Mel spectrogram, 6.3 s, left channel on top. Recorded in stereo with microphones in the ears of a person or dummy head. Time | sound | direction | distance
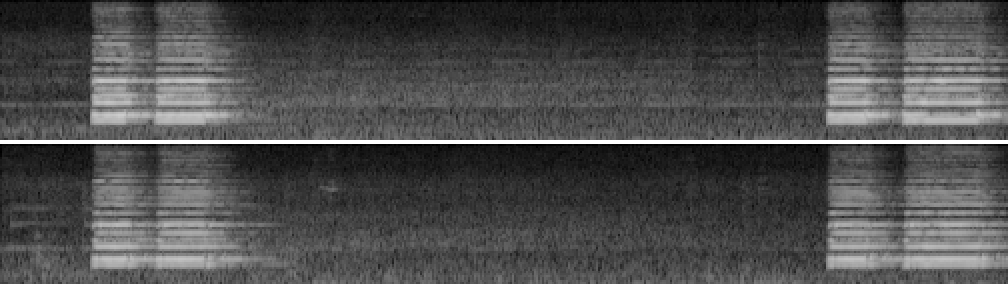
0.6 | a car horn | 30° left (ahead or behind) | 2.5 m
